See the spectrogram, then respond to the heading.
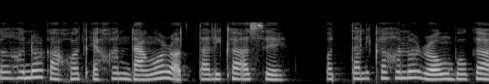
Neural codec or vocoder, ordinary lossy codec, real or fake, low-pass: codec, 16 kHz, 8 kbps, FreqCodec, larger model; none; fake; 7.2 kHz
